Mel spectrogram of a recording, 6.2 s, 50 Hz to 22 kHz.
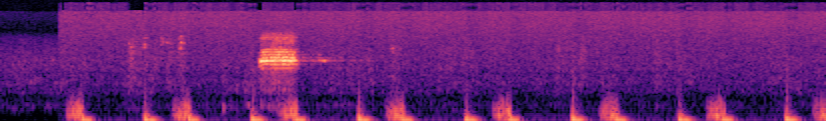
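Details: Late systolic murmur in a patient with mitral valve prolapse, with mid-systolic click added then removed; regular heartbeat about 75 a minute with a soft late-systolic murmur.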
